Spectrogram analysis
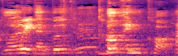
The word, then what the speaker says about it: Boonton: I was gonna say Boonton Coffee. What's wrong with that? Say it. So good. There's Say a lot that. of places. Like we go. I like to try a lot of places to Boonton see Coffee?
